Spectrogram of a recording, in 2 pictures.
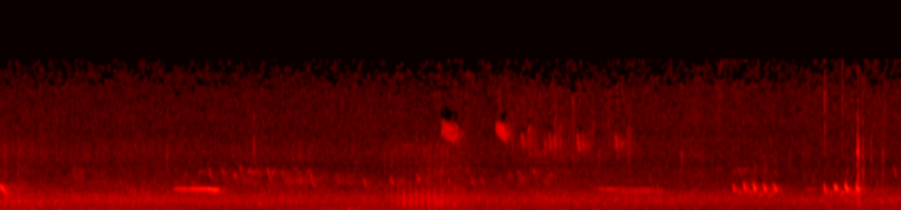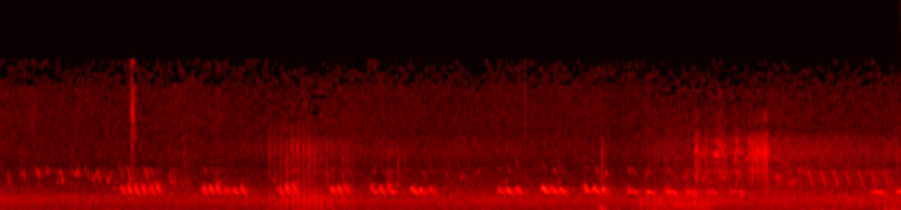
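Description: Small birds chirping in short, repeated trills over a steady background hum, with a few faint knocks and rustles.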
